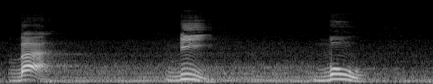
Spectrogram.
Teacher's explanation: Yang kedua, huruf Ba. Huruf Ba dikeluarkan dengan cara merapatkan kedua bibir kita.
